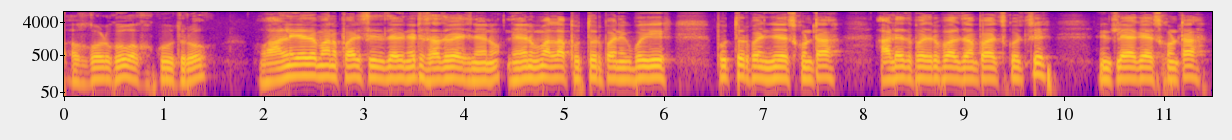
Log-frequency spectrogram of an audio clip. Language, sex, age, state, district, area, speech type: Telugu, male, 60+, Andhra Pradesh, Sri Balaji, urban, spontaneous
